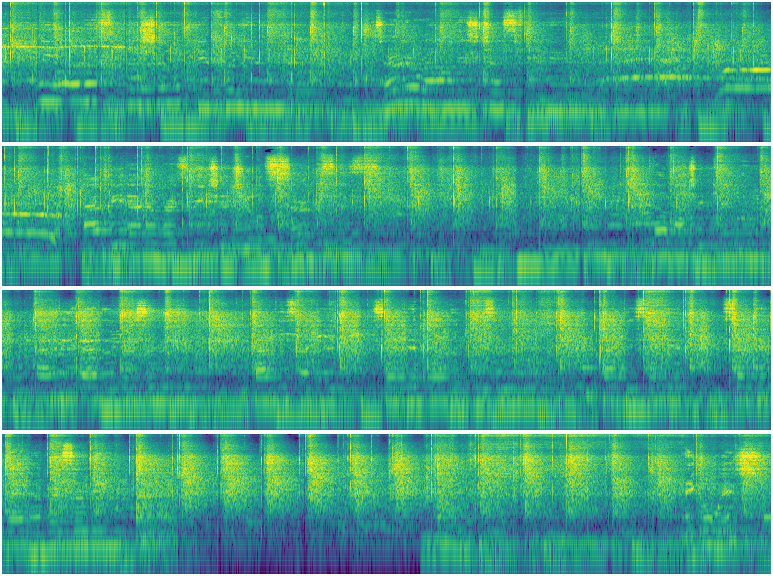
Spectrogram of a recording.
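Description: A live jazz band plays: grand piano, upright double bass and a drum kit with steady cymbal taps, with a male singer's voice gliding over it. The low end thins out briefly near the end.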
